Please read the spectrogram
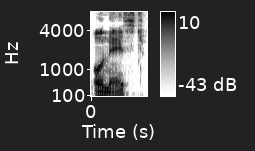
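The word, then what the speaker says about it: honest: So right option is option option B एन ही इज एन ऑनेस्ट मैन एन ही यहां correct option क्यों है? ऑनेस्ट vowel sound से start होता है। एच यहां पर साइलेंट है।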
